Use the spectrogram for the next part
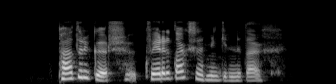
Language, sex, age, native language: Icelandic, male, 12, Icelandic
